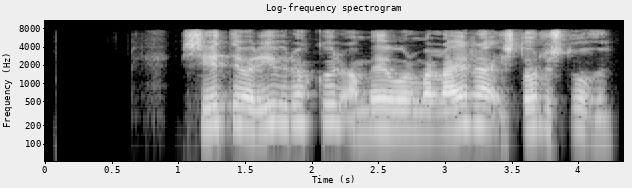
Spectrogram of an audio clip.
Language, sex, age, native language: Icelandic, female, 60-69, Icelandic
